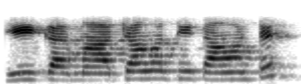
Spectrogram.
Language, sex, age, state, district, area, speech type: Sindhi, female, 60+, Gujarat, Surat, urban, conversation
